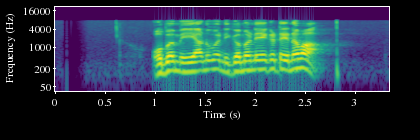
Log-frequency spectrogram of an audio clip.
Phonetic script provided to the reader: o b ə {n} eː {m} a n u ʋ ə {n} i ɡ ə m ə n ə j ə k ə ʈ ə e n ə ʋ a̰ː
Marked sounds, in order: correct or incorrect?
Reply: incorrect, incorrect, correct

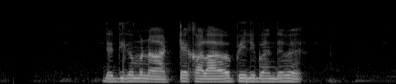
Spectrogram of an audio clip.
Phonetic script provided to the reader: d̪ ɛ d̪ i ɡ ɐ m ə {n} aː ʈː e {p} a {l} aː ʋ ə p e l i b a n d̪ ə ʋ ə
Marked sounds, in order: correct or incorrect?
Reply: correct, incorrect, correct

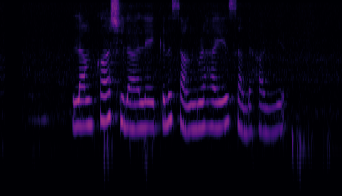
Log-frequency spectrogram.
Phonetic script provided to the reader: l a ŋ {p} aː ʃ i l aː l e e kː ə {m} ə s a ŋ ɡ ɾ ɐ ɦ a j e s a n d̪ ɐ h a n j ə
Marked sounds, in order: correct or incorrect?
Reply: incorrect, incorrect

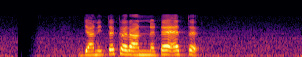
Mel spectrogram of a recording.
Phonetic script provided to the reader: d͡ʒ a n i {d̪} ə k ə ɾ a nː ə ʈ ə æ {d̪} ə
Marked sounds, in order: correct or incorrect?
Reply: incorrect, incorrect

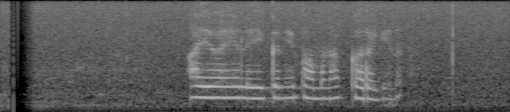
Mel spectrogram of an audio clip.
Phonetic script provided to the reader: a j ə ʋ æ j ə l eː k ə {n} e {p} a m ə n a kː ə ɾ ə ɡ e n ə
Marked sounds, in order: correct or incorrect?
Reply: correct, correct

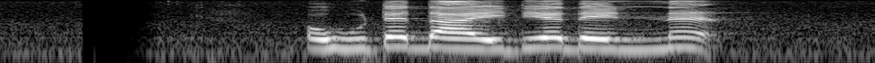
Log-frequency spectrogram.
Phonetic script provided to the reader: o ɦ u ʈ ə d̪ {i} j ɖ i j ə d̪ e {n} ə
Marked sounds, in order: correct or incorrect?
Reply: incorrect, incorrect

